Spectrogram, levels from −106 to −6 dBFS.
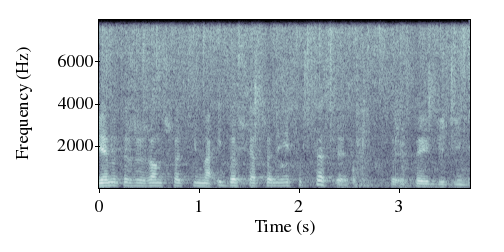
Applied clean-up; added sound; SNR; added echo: none; Bathtub (filling or washing); 1 dB; reverberation time 0.5 s.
